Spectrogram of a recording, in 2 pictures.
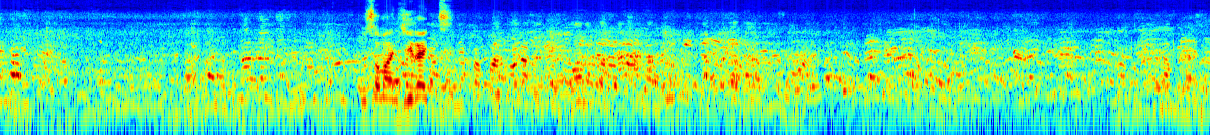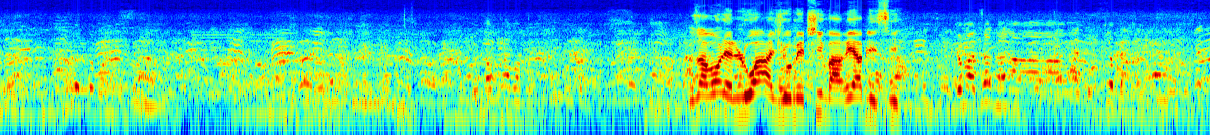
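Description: A crowd of men talk and call out loudly nearby, outdoors.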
